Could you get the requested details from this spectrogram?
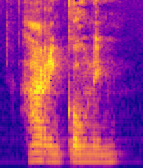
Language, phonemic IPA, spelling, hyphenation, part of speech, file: Dutch, /ˈɦaː.rɪŋˌkoː.nɪŋ/, haringkoning, ha‧ring‧ko‧ning, noun, Nl-haringkoning.ogg
- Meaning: 1. king of herrings (mythological large golden herring) 2. giant oarfish, king of herrings (Regalecus glesne)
